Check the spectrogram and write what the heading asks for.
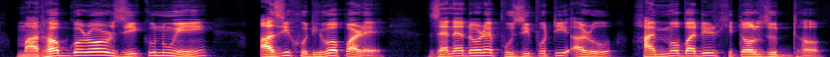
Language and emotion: Assamese, neutral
